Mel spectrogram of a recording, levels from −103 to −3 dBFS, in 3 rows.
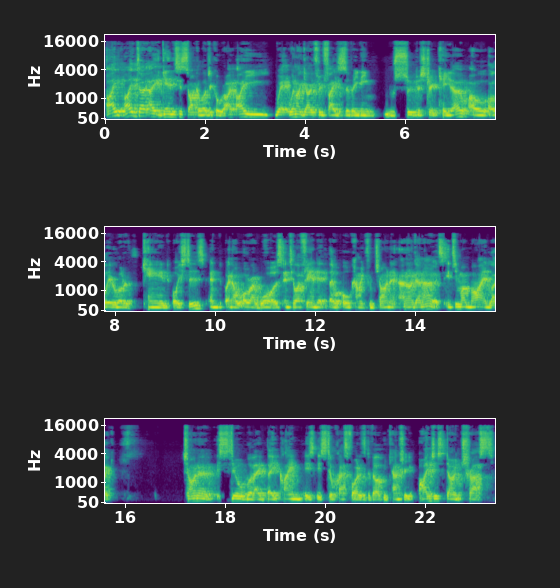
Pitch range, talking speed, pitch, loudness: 95-115 Hz, 190 wpm, 100 Hz, -14 LUFS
